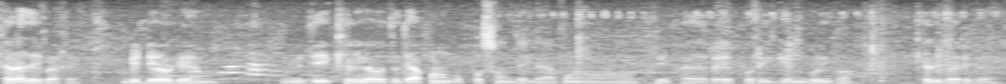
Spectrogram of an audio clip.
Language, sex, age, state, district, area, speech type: Odia, male, 18-30, Odisha, Malkangiri, urban, spontaneous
